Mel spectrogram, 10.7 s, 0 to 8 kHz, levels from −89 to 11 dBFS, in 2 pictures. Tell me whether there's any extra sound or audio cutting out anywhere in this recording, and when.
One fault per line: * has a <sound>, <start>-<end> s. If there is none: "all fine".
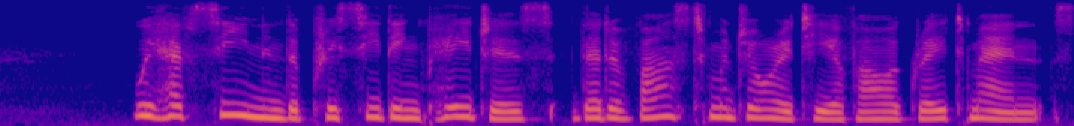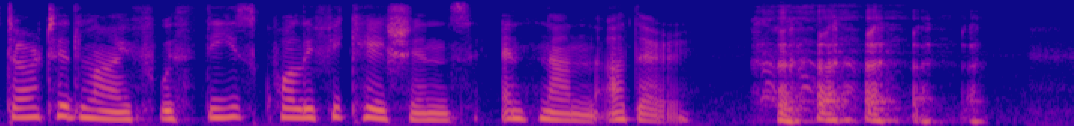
* has a laugh, 9.1-10.3 s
